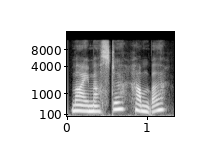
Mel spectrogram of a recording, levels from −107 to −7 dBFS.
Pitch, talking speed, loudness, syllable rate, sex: 220 Hz, 135 wpm, -15 LUFS, 4.2 syllables/s, female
